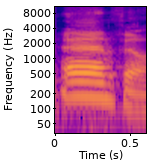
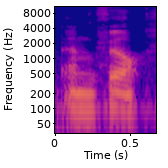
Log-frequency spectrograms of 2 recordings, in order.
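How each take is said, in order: First: Firmer, clearly audible introduction; livelier redo. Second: Quiet, low throwaway mention; unenthusiastic mention. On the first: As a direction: give the co-host a proper mention this time. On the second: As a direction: let the name drop away, barely voiced. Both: Real, not acted. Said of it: "That sounded horrible".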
